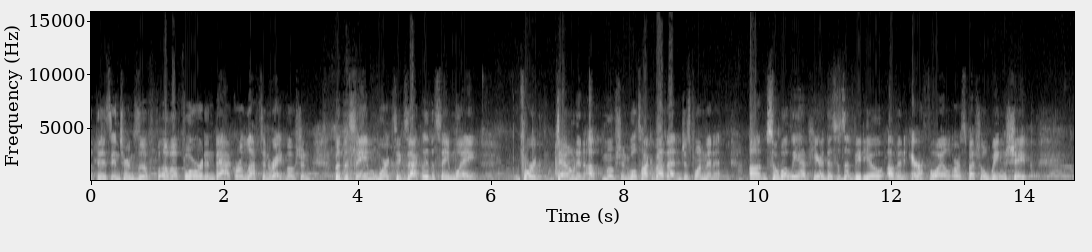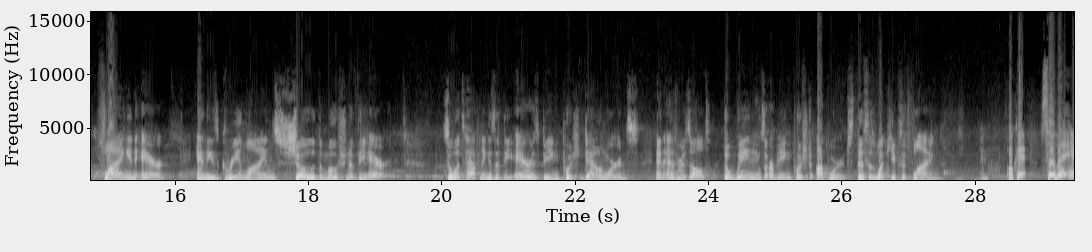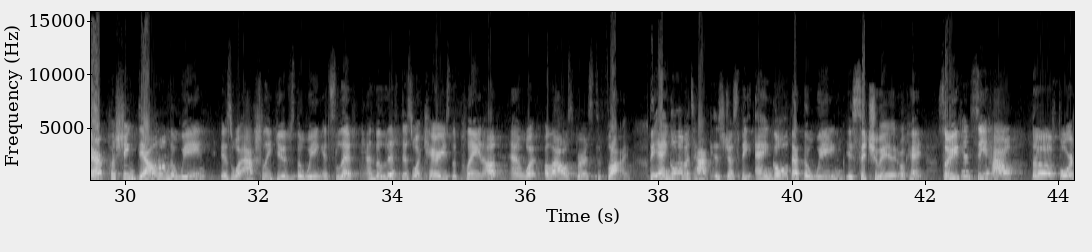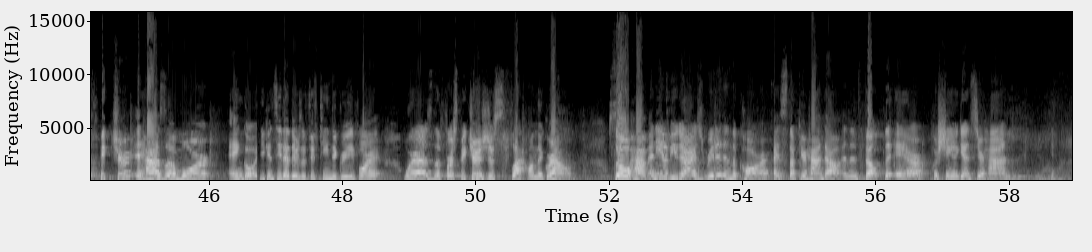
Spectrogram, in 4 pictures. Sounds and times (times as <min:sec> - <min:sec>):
Female speech, woman speaking: 0:28.1 - 0:58.8.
